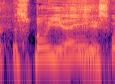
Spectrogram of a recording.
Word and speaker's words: Smollett: What's the pronunciation on that? – Jesse, what's all, whatever. – Smollett. What is it, Luce? – Juicy Smollett.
